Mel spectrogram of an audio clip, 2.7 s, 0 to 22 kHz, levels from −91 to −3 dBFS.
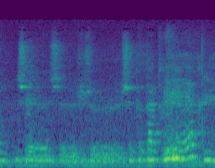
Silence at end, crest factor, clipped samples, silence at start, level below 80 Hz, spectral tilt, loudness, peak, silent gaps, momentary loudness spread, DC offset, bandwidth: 0 s; 18 dB; under 0.1%; 0 s; -50 dBFS; -5.5 dB/octave; -30 LUFS; -12 dBFS; none; 11 LU; under 0.1%; 13.5 kHz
